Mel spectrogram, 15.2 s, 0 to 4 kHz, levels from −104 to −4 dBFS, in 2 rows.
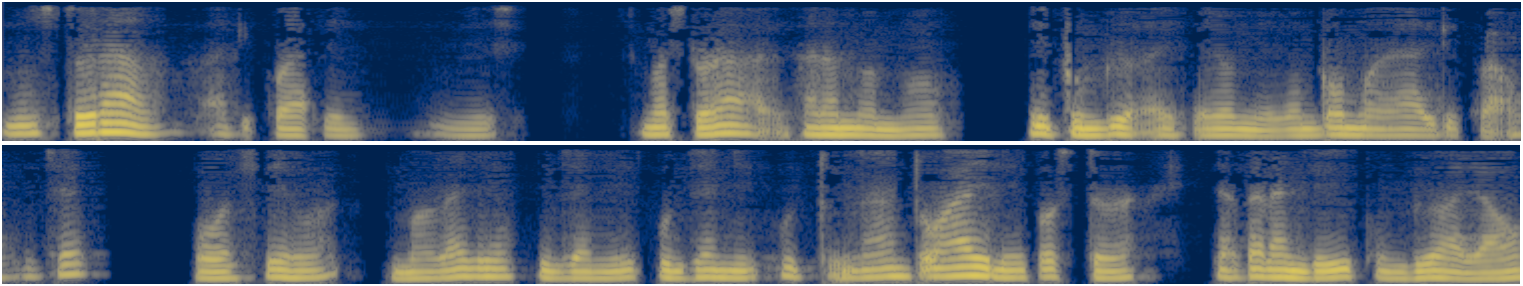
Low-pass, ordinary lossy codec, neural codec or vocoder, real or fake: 3.6 kHz; AAC, 16 kbps; codec, 16 kHz, about 1 kbps, DyCAST, with the encoder's durations; fake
